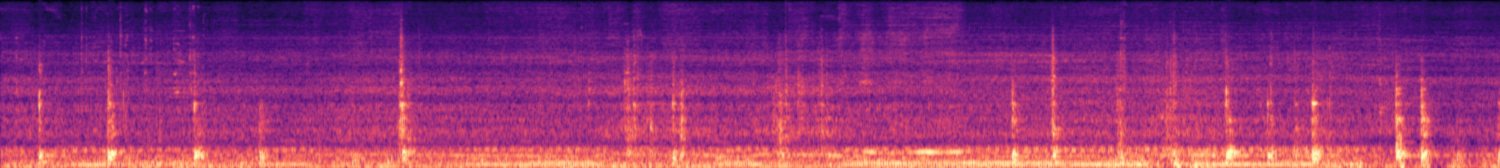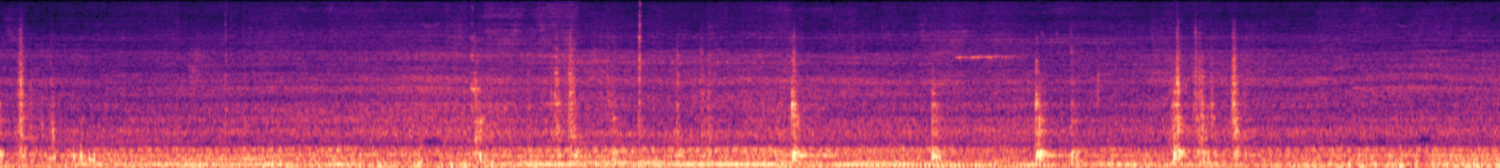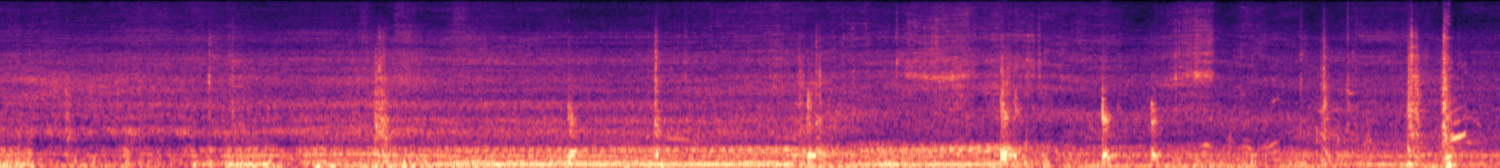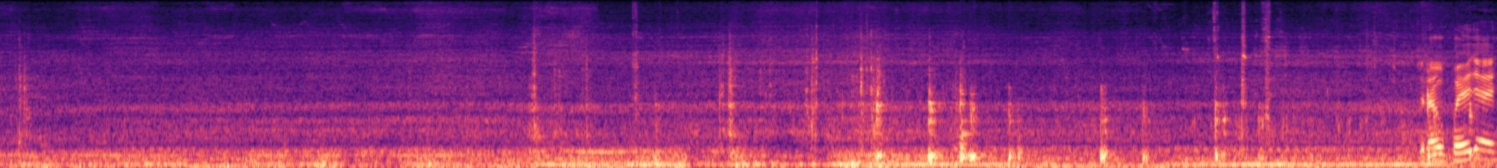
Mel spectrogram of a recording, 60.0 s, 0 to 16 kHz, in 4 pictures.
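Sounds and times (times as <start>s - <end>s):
excavator diesel engine running: 0.0s - 59.9s.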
